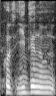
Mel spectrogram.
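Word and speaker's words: Eden: 이제 시작을 했습니다네 이레 이든은 우리가 아는 그에 에덴 동산네 맞습니다네 에덴의 영어식 발음이 이제 이든인터내셔널 회사는 보통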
